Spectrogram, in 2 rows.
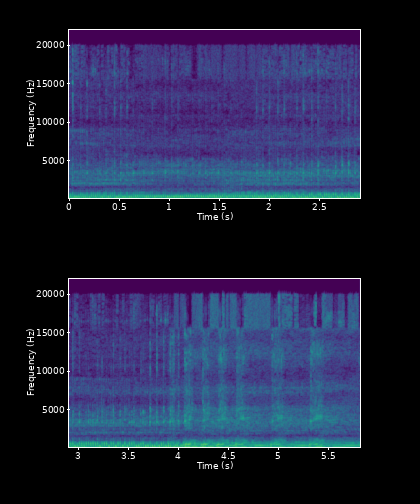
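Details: Husqvarna 268XP chainsaw during slow break-in on early cuts in wood: pitch rises and sags unevenly in the cut as engine speed surges, like a new engine still loosening up.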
